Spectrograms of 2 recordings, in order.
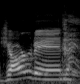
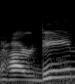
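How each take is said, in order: First: It is said with a local Wisconsin pronunciation. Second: It is said with a French pronunciation.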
